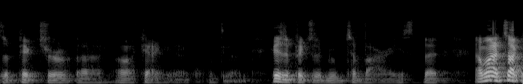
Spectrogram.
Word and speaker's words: Tavares: Not quite sure how to pronounce that. I think it's Tavares. It's not the Tavares, it's Tavares.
